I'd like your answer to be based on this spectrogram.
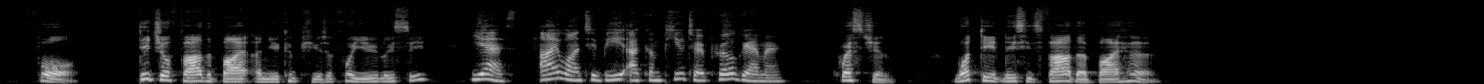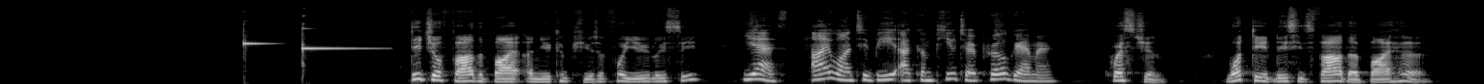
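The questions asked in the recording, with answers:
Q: What did Lucy's father buy her?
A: A new computer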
